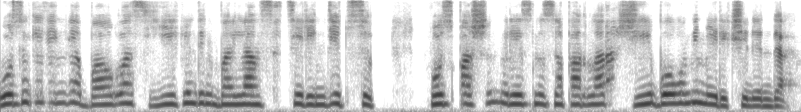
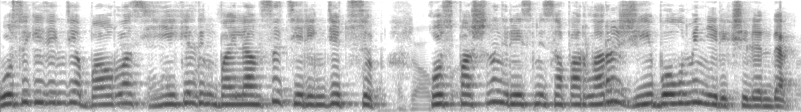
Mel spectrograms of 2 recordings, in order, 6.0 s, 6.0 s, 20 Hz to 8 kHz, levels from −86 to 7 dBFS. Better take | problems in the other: second | noise reduction (neural diffusion model UNIVERSE++)

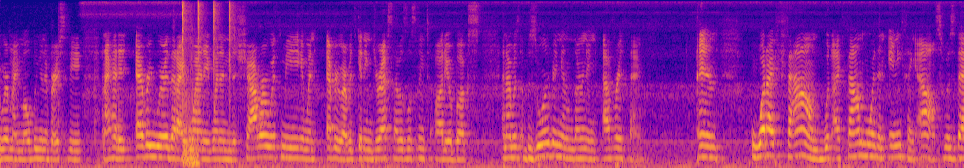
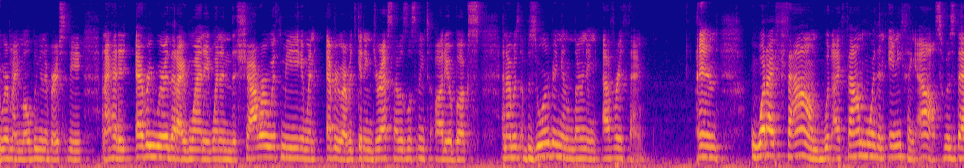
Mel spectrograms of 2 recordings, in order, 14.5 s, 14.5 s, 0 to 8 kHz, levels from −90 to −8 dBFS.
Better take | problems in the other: second | background sound (Fire); 12 dB below the speech

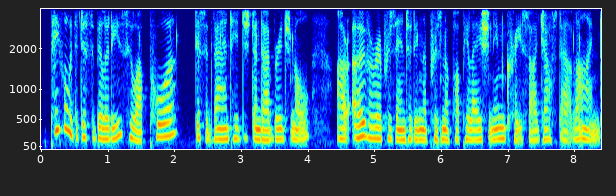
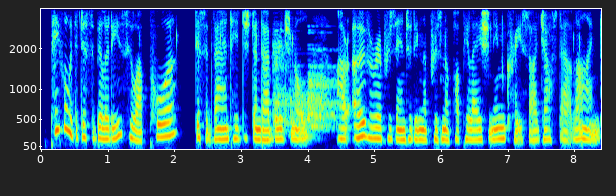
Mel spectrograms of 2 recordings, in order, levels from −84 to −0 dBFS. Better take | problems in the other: first | noise reduction (classical method log-MMSE)

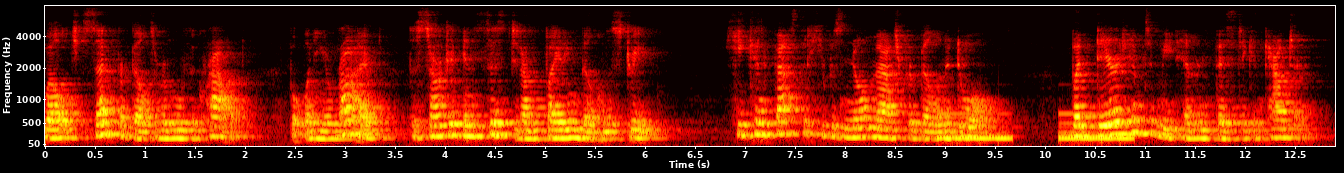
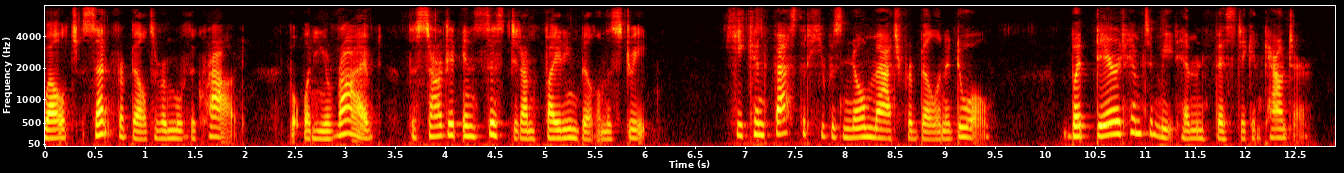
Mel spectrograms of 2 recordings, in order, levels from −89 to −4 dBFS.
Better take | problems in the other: second | background sound (Organ); 1 dB below the speech // room echo; dies away in 0.8 s

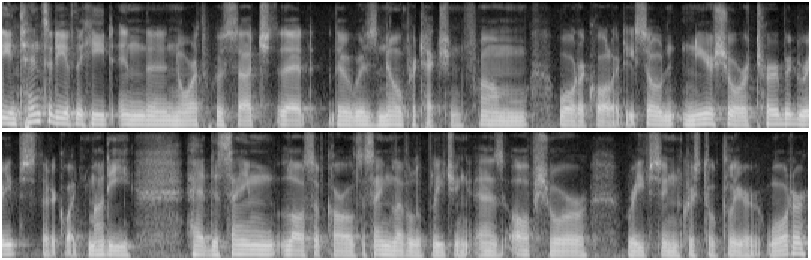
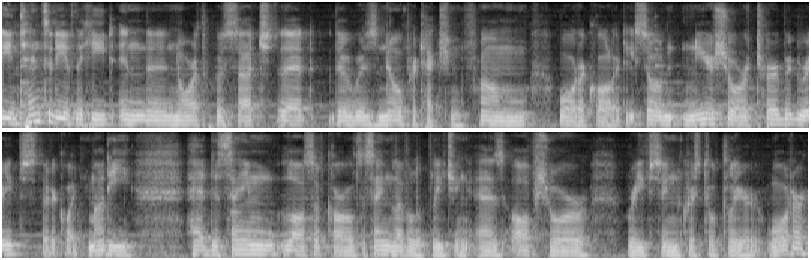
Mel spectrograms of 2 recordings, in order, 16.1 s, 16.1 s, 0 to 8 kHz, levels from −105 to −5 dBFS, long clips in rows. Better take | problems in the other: first | background sound (Organ); 19 dB below the speech // room echo; dies away in 0.4 s

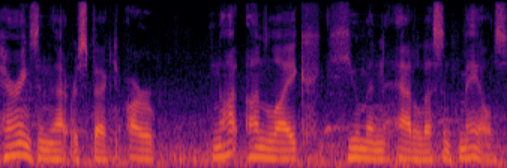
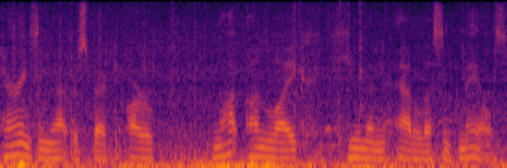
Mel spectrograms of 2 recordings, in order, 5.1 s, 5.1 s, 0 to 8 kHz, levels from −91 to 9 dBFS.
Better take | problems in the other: first | background sound (Rain); 1 dB above the speech

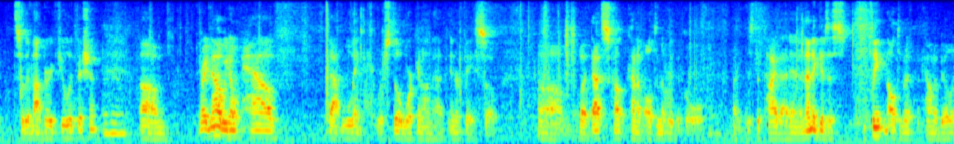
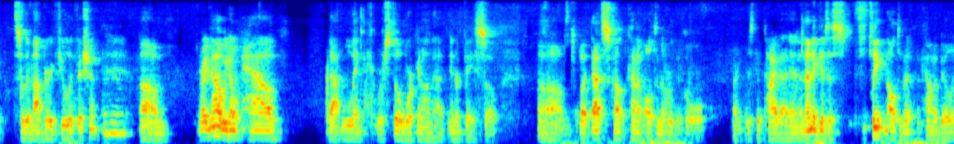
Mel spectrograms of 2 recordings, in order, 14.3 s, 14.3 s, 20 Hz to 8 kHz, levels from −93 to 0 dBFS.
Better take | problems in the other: first | noise reduction (neural mask model Resemble Enhance denoiser)

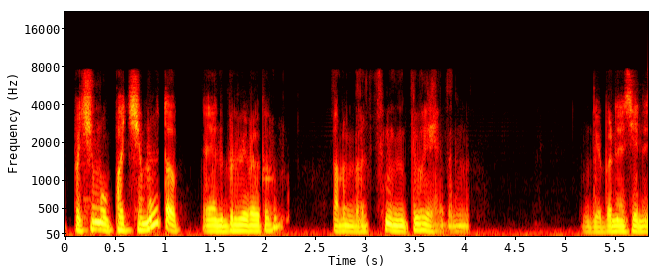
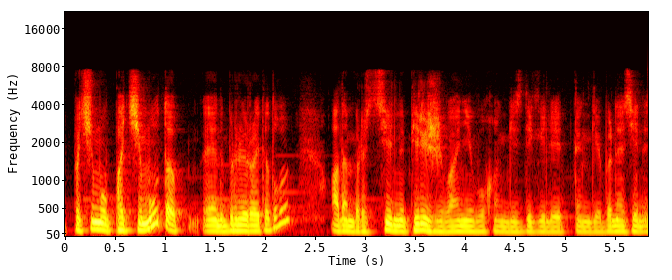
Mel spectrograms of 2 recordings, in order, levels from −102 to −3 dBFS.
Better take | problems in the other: second | noise reduction (neural diffusion model UNIVERSE++)

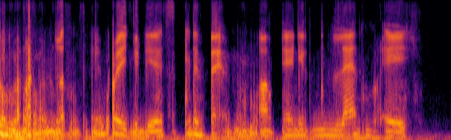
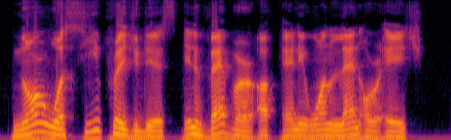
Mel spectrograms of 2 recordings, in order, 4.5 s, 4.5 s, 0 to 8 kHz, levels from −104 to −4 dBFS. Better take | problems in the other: second | noise reduction (neural diffusion model UNIVERSE++)

